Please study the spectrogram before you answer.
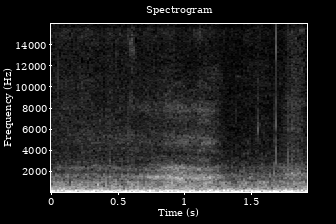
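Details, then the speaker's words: Ford Ranger diesel at cold idle with an uneven, stumbling low rumble and heavy vibration; one cylinder misfiring, tester shows one glow (heater) plug not working. "Hear that? It's missing in one cylinder."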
